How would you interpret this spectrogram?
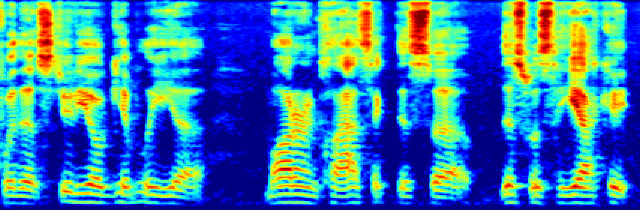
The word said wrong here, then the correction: Miyazaki: Miyazaki's follow-up to Spirited Away.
